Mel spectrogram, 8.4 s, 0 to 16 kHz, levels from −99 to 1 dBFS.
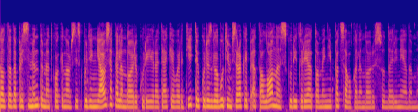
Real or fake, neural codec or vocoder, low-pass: fake; codec, 16 kHz, 16 kbps, FreqCodec, larger model; 7.2 kHz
